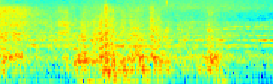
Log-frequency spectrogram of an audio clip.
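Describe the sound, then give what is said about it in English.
Deep rolling thunder rumbles through, swelling and fading in long low waves, with a faint wash of rain-like hiss underneath. No voices are present. “Lightning shot out from it, and peals of thunder.”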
